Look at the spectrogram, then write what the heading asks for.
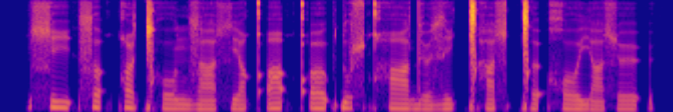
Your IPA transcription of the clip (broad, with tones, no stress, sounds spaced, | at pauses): ɬ iː˧ ʔ s ɤ˦ ʔ q ø˧ ǀʰ oː˨ n z aː˨ ɬ j ə˨ qʼ aː˦ ʔ qʼ uː˧ ʔ ɗ u˧ ɬ qʰ aː˧ d ø˨ z i˧ ǀʰ a˧ ɬ ǀ ə˧ ʔ χ oː˧ j a˨ ɬ øː˦ ʔ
